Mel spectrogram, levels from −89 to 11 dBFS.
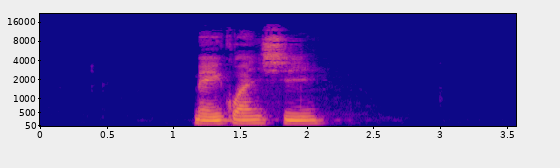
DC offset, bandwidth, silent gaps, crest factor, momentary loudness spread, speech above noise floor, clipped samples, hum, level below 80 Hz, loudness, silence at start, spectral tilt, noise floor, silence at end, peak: under 0.1%; 14 kHz; none; 18 dB; 10 LU; 68 dB; under 0.1%; none; -64 dBFS; -22 LUFS; 1.15 s; -4 dB/octave; -88 dBFS; 1.45 s; -8 dBFS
